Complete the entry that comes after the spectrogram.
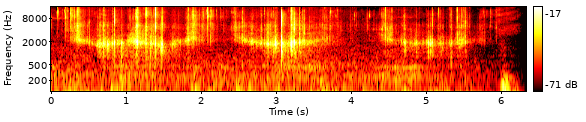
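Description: A handful of small, solid, dry roasted coffee beans held in a closed fist is squeezed and rubbed together by the fingers and palm. It makes quiet, bright, dry crackling and gritty rustling that rises and falls in three waves, with almost no low end. A faint low bump comes just before it stops.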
